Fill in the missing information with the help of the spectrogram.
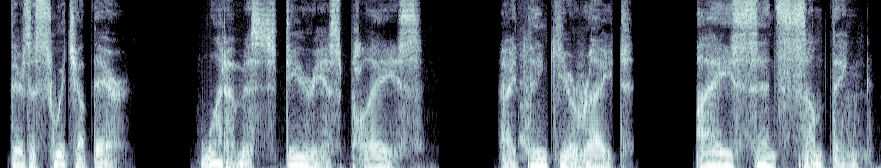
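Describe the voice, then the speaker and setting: A serious ninja chameleon from a video game. The voice is heavily husky and breathy, recorded close and dry. The delivery is solemn, terse and watchful, with a disciplined formality. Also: male voice, on the low side, a bit bright, no room sound, exaggerated voice. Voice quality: husky, gravelly. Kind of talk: English video game voice acting.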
